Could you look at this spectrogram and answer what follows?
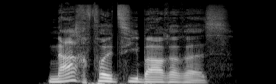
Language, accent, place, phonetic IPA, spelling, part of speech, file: German, Germany, Berlin, [ˈnaːxfɔlt͡siːbaːʁəʁəs], nachvollziehbareres, adjective, De-nachvollziehbareres.ogg
- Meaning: strong/mixed nominative/accusative neuter singular comparative degree of nachvollziehbar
